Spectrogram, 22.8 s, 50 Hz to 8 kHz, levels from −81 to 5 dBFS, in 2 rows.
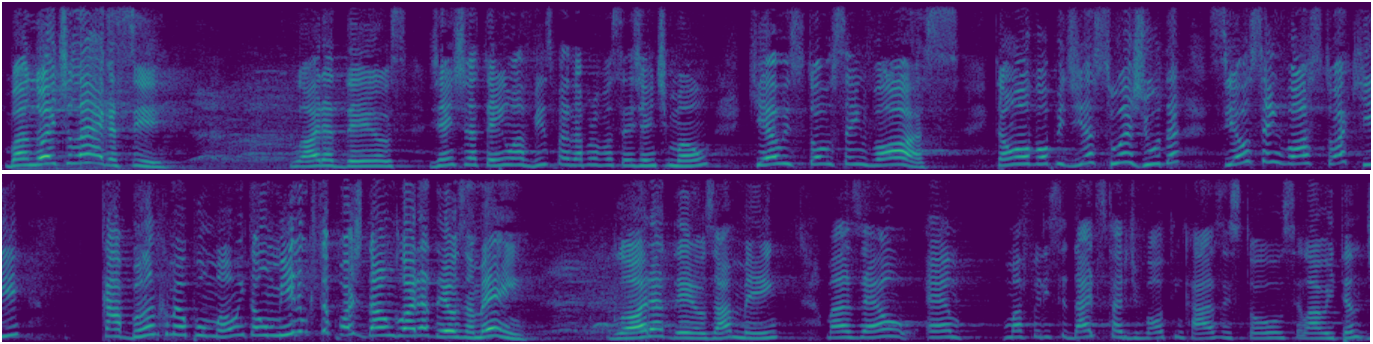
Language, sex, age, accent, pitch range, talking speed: Portuguese, female, 20-39, Brazilian, 260-325 Hz, 185 wpm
